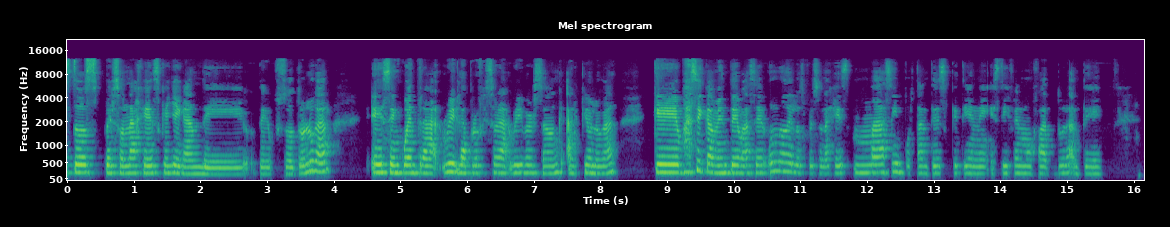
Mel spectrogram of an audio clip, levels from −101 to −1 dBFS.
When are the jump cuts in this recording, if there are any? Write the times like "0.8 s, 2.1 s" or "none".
none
